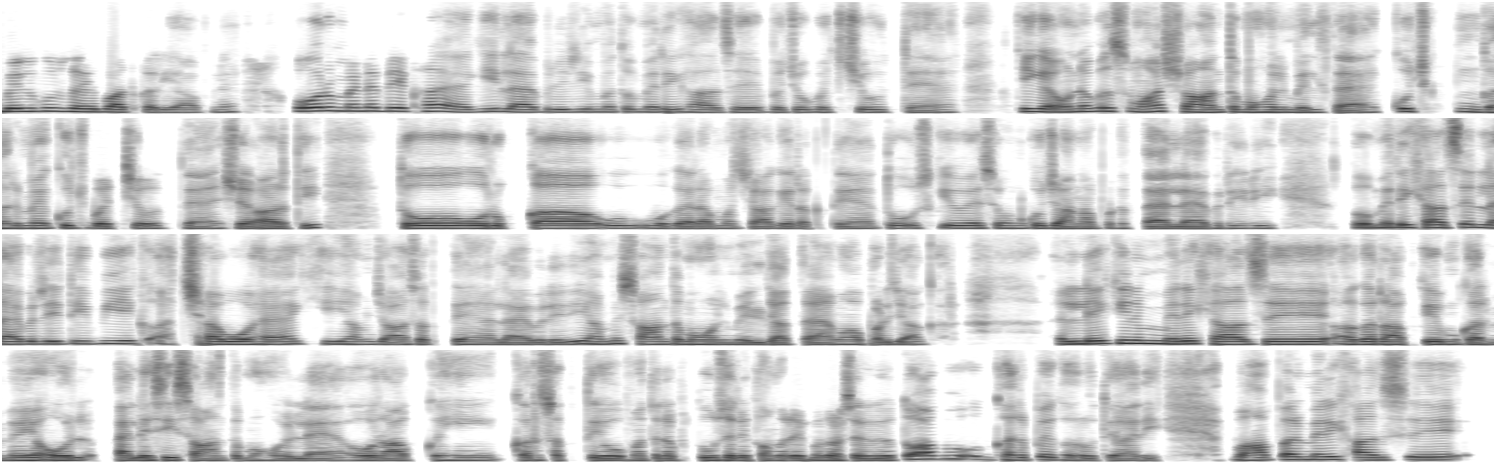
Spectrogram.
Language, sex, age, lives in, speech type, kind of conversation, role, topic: Hindi, male, 50-54, India, conversation, unstructured, none, इंटरनेट ने पढ़ाई के तरीके में क्या बदलाव लाया है?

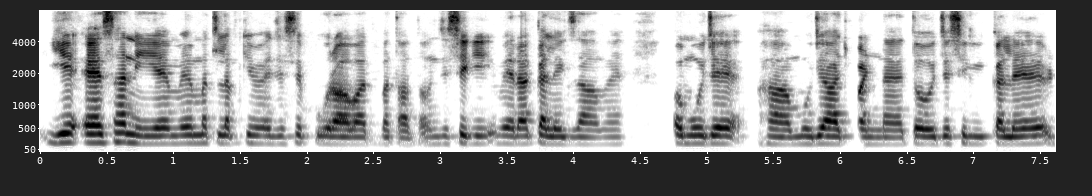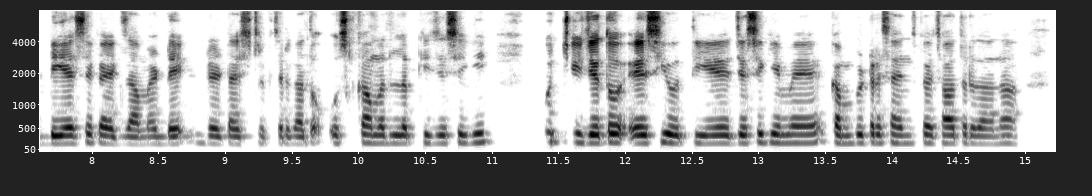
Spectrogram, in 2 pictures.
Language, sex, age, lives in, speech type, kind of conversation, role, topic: Hindi, male, 20-24, India, conversation, unstructured, none, आपके लिए किताब पढ़ना अधिक आनंददायक है या संगीत सुनना?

